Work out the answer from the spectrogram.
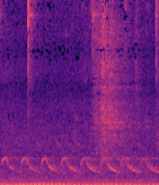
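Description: Siren wailing in a rapid, steady cycle, each whoop sweeping up quickly and then sliding down, repeated many times at a loud, even level.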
